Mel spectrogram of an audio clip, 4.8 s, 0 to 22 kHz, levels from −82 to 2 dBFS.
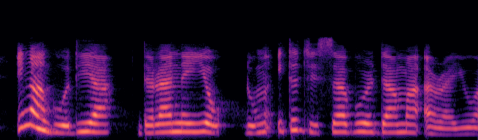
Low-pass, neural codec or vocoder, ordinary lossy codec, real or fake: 7.2 kHz; codec, 16 kHz, 0.9 kbps, LongCat-Audio-Codec; AAC, 64 kbps; fake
